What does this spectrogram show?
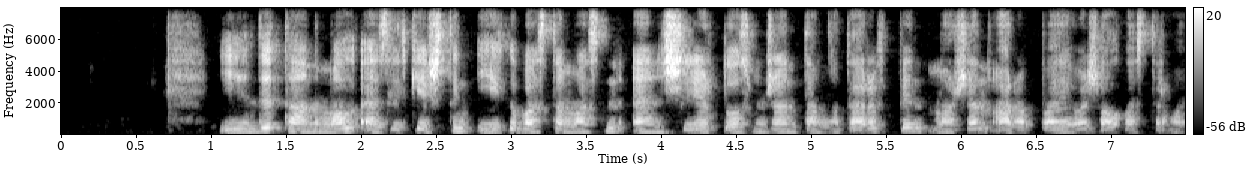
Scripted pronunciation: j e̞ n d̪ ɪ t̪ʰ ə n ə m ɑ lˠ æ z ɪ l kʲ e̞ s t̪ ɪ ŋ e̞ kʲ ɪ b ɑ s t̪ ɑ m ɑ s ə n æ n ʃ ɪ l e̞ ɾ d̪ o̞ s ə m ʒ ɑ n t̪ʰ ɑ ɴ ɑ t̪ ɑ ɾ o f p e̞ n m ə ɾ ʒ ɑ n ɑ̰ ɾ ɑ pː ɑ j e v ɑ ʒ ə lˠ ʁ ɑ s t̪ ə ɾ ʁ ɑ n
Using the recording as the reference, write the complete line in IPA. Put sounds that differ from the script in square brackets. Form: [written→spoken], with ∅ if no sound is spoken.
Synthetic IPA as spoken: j e̞ n d̪ ɪ t̪ʰ [ə→ɑ] n ə m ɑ lˠ æ z ɪ l kʲ e̞ [s→ʃ] t̪ ɪ ŋ e̞ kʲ ɪ b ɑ s t̪ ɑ m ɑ s ə n æ n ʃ ɪ l e̞ ɾ d̪ o̞ s ə m ʒ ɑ n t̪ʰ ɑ ɴ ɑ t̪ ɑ ɾ o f p e̞ n m [ə→ɑ] ɾ ʒ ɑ n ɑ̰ ɾ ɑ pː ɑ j e v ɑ ʒ [ə→ɑ] lˠ ʁ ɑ s t̪ ə ɾ ʁ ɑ n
